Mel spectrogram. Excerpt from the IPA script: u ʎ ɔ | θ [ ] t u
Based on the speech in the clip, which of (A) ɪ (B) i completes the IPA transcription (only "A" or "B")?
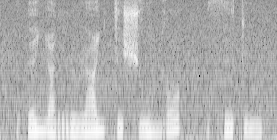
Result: A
